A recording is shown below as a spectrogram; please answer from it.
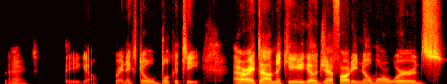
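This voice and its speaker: A man's voice: medium pitch, a little fast, fairly bright tone, no room sound, clean studio sound. A man co-hosting a podcast, chatting casually and swearing freely, often trailing off into mumbles. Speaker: podcast co-host. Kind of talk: casual chat.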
